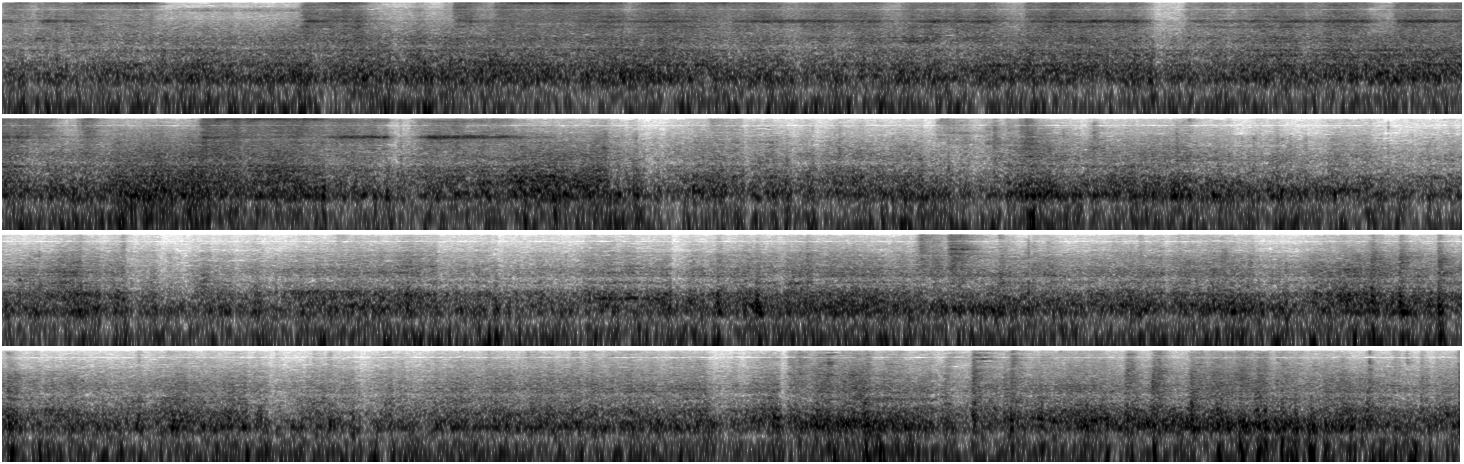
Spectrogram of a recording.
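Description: Passenger train coaches running at speed, heard from an open carriage window: a steady wheel-on-rail rumble with repeated clicks from the track, and a high, steady wheel squeal for roughly the first ten seconds.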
